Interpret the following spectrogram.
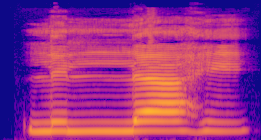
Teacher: لام کا حکم ہے ترقیق، لہذا ہمیں حرف اللام کو پتلی آواز میں پڑھنا ہے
